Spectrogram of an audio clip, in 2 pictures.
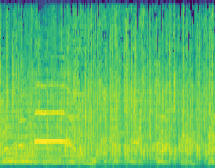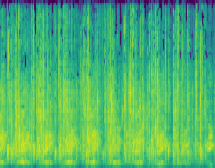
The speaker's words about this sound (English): Oh my God! The are they saying taint? The chanting, yes, they're yelling taint over and taint, over again. Taint, because that's such a fun word to say. Taint, taint, yes.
